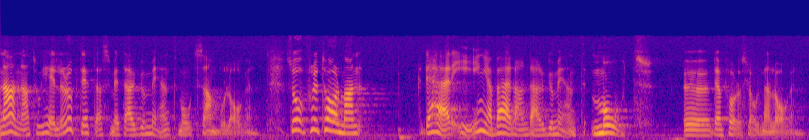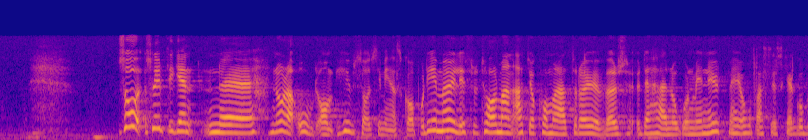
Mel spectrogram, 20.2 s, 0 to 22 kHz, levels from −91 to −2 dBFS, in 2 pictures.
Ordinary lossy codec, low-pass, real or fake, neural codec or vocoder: none; none; real; none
